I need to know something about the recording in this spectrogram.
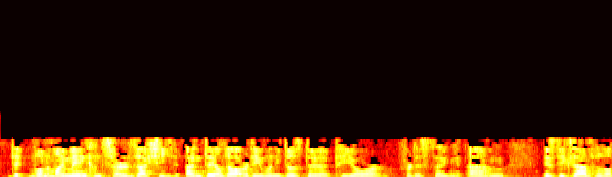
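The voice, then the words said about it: Mild Irish accent. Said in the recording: “I have the Lucky Charms accent. Sorry, I'm actually Irish, so I try to keep it at a 2. And sometimes it goes up to an 8 when I get excited.”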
